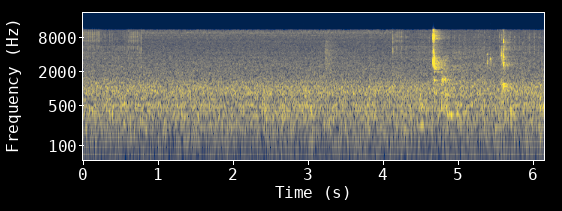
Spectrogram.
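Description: Faint room hiss while beer is tasted, then two short wet lip smacks about a second apart near the end, the first the louder, as the beer is savoured.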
